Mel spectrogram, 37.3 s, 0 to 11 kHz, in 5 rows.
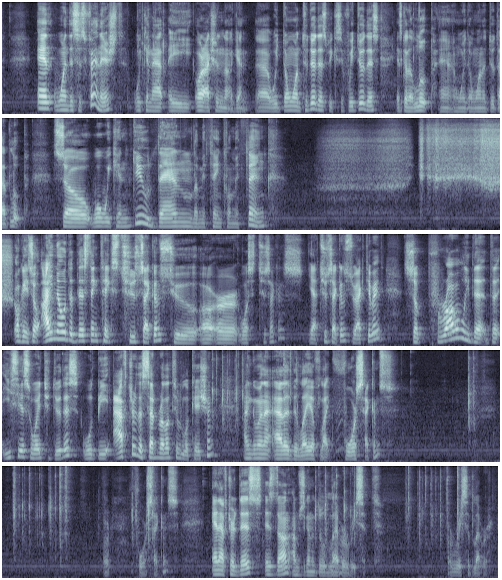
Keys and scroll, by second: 1.8-2.3 typing, 25.4-25.8 typing, 26.4 Return, 28.9-32.1 typing, 30.5 Return, 33.9-34.9 typing, 35.9 Down, 36.1 Down, 36.2 typing, 36.5 Return.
